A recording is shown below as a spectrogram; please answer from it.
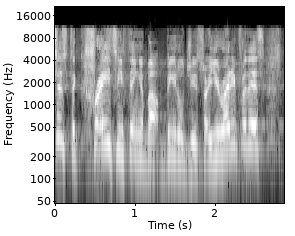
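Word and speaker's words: Betelgeuse: heard about this star it's called Beetle Gees or beetle be juice you can pick your pronunciation I'm obviously going with Beetle Juice and Beetle Juice is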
